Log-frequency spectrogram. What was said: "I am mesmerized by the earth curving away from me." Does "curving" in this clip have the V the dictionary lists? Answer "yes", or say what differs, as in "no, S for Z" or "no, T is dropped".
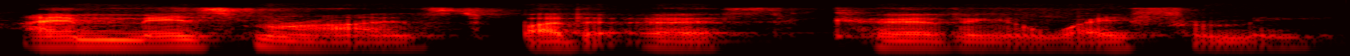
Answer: yes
